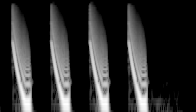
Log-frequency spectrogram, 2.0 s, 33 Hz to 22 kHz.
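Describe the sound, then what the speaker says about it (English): Four synthesized kick drums from the Kick 2 plugin, each a punchy hit with a fast downward pitch sweep, evenly spaced and loud, the last one trailing off into a faint tail. "the sound that we're getting out of kick 2 sounds like this"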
